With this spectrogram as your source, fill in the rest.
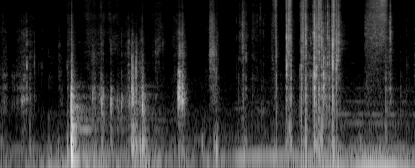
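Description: Oracle cards being shuffled and drawn, with close, brisk riffling and flicking bursts of card noise, irregular soft slaps and a longer rustling shuffle near the end.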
